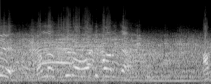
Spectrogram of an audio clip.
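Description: Men's voices talking loudly, with wide swings in pitch, over a steady low hum.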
